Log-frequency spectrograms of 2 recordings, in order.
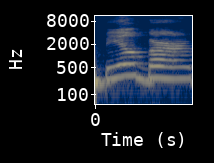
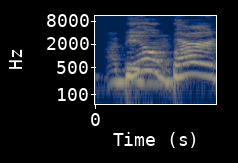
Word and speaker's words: Bill Burr: we doing we're doing bill burr big bird plastic surgery and lotion i said it right so don't bill bird this time guys that's it right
